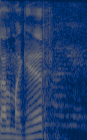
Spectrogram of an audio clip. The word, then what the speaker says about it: Almaguer: I want to say Almaguer. it's Almaguer. Almaguer.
